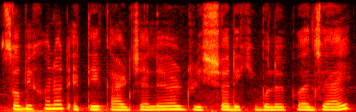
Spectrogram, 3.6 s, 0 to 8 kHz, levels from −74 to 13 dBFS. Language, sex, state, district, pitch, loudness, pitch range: Assamese, female, Assam, Kamrup Metropolitan, 210 Hz, -14 LUFS, 200-225 Hz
